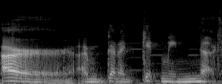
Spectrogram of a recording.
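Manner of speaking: stock put-on sea-dog pirate accent, arr and all. Imagining what the pirates in a show say: put-on pirate voice. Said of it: "I'm assuming they're just like".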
